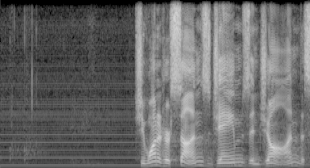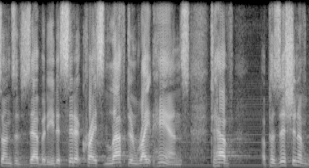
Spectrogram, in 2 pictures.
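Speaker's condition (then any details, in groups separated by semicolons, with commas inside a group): No condition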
